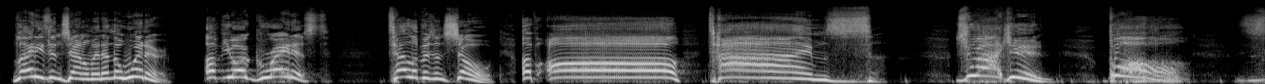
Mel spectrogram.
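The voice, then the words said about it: Booming announcer voice. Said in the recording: “You got the announcer voice. You're doing VO work. ... Announcer voice.”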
